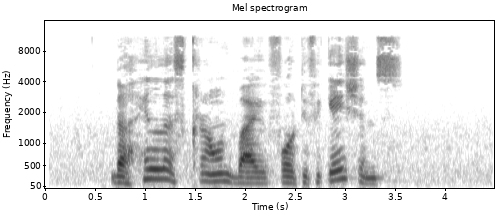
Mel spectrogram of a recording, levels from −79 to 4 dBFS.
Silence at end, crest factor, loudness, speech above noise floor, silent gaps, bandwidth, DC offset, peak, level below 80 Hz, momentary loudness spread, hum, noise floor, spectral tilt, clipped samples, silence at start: 0.95 s; 20 dB; -23 LUFS; 36 dB; none; 11.5 kHz; under 0.1%; -4 dBFS; -62 dBFS; 7 LU; none; -58 dBFS; -4 dB/octave; under 0.1%; 0.65 s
